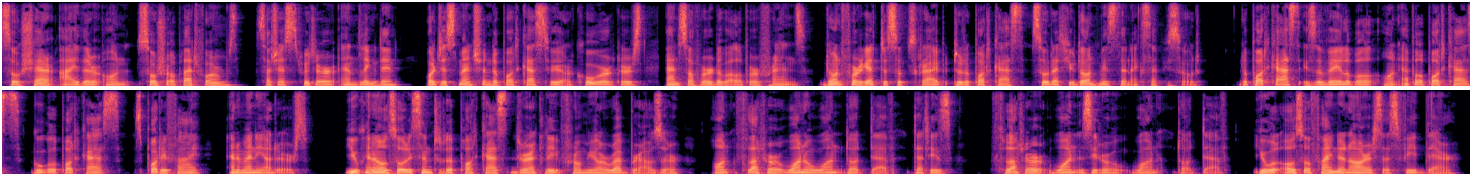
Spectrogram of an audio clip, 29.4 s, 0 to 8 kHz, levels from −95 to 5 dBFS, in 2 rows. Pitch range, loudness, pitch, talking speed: 100-125 Hz, -19 LUFS, 110 Hz, 155 wpm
